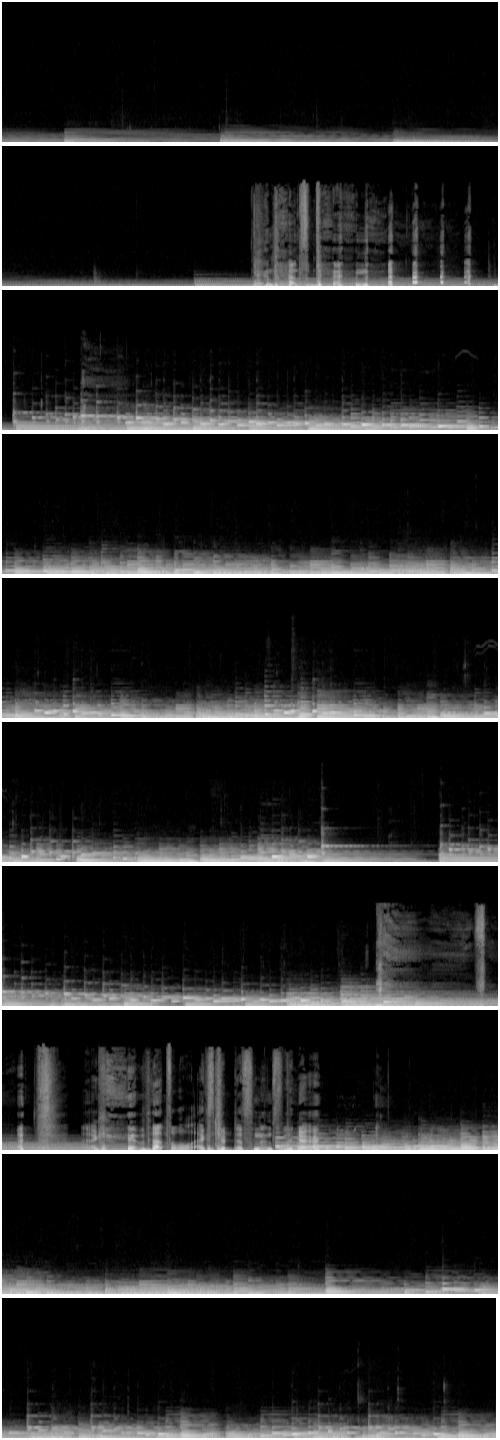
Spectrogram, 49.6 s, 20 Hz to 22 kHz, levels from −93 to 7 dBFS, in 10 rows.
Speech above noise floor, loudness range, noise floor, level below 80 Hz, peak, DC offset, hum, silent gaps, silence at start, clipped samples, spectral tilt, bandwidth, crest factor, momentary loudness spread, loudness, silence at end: 31 dB; 15 LU; -52 dBFS; -46 dBFS; -2 dBFS; under 0.1%; none; none; 0 s; under 0.1%; -7.5 dB/octave; 16 kHz; 22 dB; 13 LU; -22 LUFS; 0 s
